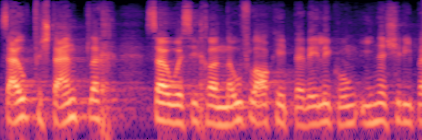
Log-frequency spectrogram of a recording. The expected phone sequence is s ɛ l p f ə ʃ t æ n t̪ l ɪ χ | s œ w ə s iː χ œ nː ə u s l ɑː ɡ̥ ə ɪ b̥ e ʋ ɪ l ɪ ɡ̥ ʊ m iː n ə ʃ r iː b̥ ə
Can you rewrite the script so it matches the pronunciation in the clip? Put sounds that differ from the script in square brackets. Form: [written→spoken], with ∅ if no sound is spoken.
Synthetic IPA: s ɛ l p f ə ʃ t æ n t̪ l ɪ χ | s œ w ə s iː χ œ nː ə u [s→f] l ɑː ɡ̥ ə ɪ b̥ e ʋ ɪ l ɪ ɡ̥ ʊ [m→ŋ] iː n ə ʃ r iː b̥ ə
